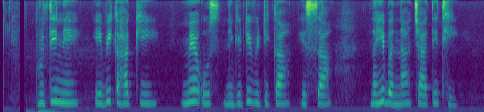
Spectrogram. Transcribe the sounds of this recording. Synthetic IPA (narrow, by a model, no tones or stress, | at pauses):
kɾʊt̪ine | jeːbʱikɐɦaki | mɛ̃ʔʊsneɡeʈiʋɪʈikaɦɪsːa | nɐɦĩbɐnːat͡ʃaːɦt̪it̪ʰiː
